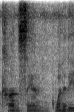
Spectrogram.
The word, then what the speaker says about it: consanguinity: So, yeah, there are certainly rules in Scripture about consanguinity. Is that what that's called? Did I pronounce that right? – Yeah.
